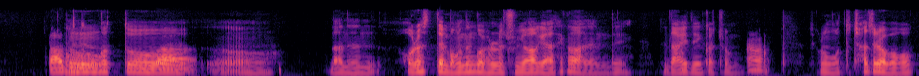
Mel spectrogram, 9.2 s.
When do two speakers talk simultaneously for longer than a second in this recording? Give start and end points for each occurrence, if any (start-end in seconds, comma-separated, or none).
0.6-2.0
